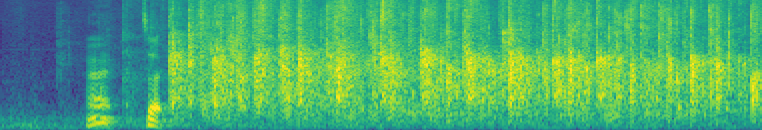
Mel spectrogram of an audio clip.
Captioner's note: applause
